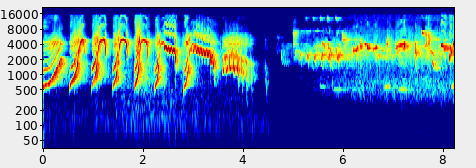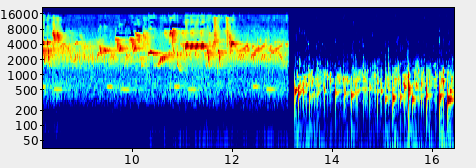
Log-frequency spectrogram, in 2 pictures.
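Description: A gibbon's call: a fast run of rising-and-falling whoops, ending about four seconds in. Then birds chirping for about eight seconds, cut off abruptly by a dense crackling sound.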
